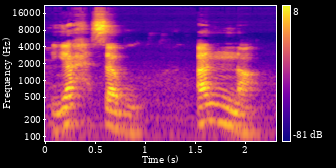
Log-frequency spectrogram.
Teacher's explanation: अन्ना में गुन्ना होगा, एक अलिफ के बराबर गुन्ना में खींचना है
